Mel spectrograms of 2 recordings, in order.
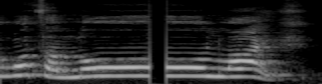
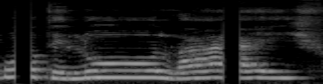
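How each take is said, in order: First: Slow disgusted verdict. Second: Slow contempt. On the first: Contemptuous verdict, louder. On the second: Contemptuous verdict. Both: Real, not acted.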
